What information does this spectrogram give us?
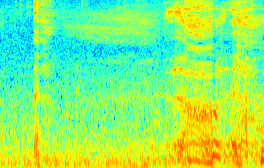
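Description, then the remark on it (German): A short, sharp cough burst, then a longer stretch of rough, phlegmy coughing, fairly loud, with no talking. “Aber Räuspern ist das ja gar nicht, das ist ja eher so Brockenhusten, ne?”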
